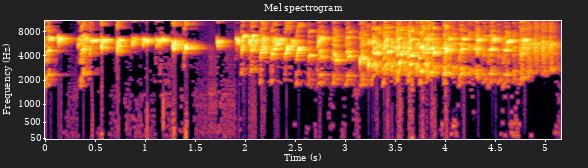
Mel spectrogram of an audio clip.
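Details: Fischer's lovebird chirping to stimulate mating: a continuous stream of high, sharp chirps and twittering notes, starting with clear whistled tones and then turning into dense, rapid chatter with no pauses.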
